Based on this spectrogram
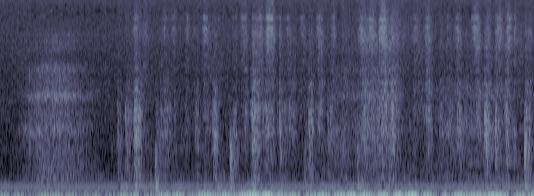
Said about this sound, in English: She's writing down. That's a lot of pencil sounds. I wonder if they can hear that. Okay. If they hear the pencil sounds, then she's really writing.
